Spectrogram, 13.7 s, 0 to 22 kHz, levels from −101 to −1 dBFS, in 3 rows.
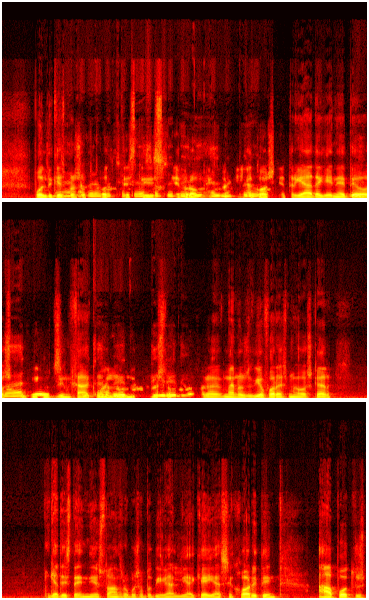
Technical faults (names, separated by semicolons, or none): speech suppressed in double talk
